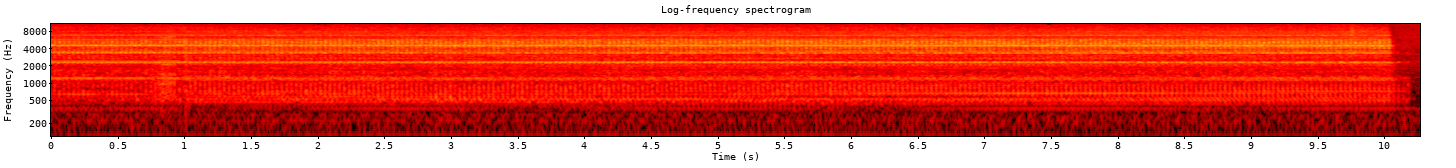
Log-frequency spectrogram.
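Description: AutoVac electric vacuum pump running steadily with a constant whine as it pulls vacuum on a bagged foam wing. It cuts off suddenly at the end, when its vacuum switch reaches the set point of about 19 inches.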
